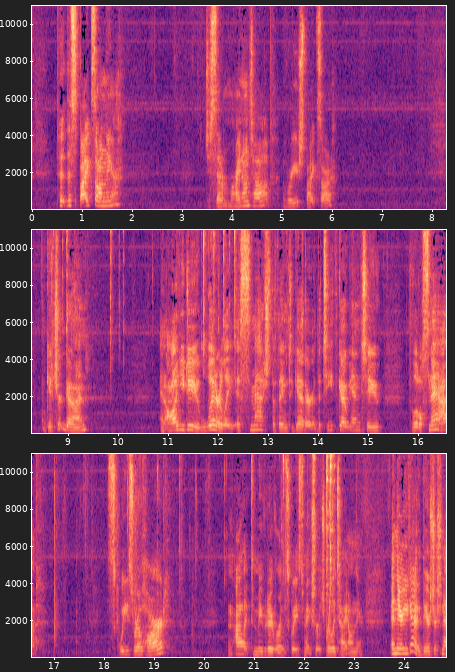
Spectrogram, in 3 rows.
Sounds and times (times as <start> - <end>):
Speech: 3.5 - 6.1, 8.5 - 9.4, 10.9 - 15.3, 18.1 - 19.3, 20.5 - 23.2, 23.8 - 24.8.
